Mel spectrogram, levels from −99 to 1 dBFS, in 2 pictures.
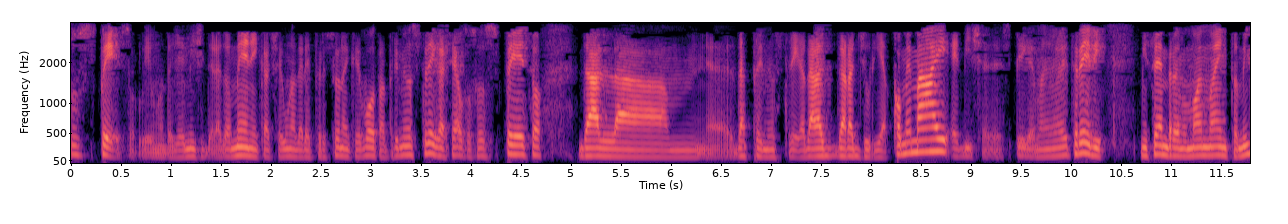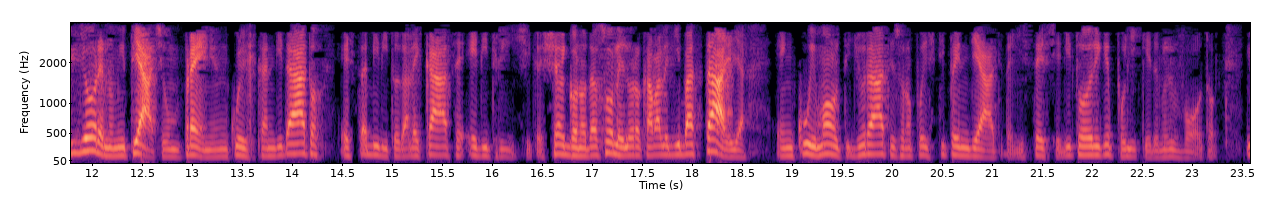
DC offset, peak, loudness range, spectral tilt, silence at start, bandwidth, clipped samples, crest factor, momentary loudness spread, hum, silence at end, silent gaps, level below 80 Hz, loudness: under 0.1%; -4 dBFS; 7 LU; -4 dB/octave; 0 s; 4 kHz; under 0.1%; 24 dB; 16 LU; none; 0 s; none; -74 dBFS; -28 LUFS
